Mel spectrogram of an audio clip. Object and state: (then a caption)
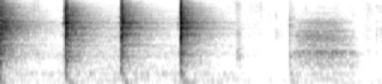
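Folding knife with loose fire starter, rattles only when banged. A Victorinox Venture Pro folding pocket knife with a band fitted is banged hard three times, giving three sharp, bright clicks as the loose fire starter insert rattles, followed by a short softer scrape. Even with the band on, hard banging still forces the fire starter to rattle, though it does not rattle in normal carrying.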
